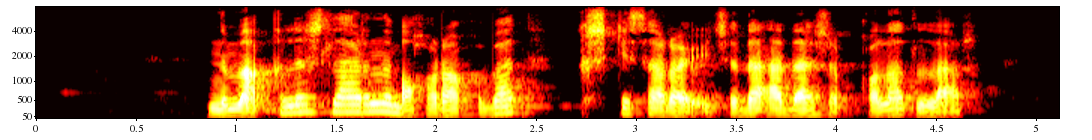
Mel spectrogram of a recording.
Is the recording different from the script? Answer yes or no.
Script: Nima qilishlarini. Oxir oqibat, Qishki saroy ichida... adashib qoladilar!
no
